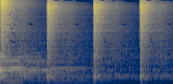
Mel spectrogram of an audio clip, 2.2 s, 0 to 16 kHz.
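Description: A held bassoon note and its accompaniment die away as the tune reaches a rest. Only the backing track's hi-hat carries on, four evenly spaced ticks about 0.6 s apart.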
